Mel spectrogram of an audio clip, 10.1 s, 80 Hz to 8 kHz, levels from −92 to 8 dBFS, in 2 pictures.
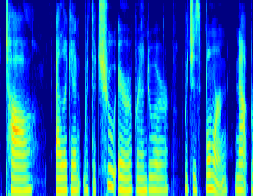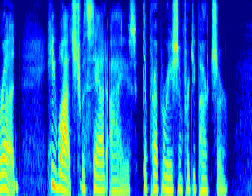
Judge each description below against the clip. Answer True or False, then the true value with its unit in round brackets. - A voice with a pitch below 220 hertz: True (190 Hz)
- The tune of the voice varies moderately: False (1.7 semitones)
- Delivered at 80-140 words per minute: True (135 wpm)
